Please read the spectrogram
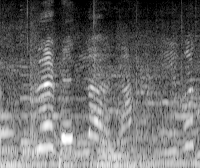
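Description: A little girl's high voice chattering playfully in short sing-song syllables, over background music.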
